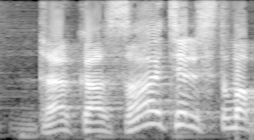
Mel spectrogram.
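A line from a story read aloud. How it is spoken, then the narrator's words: Growl. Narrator (Russian): прорычал Амуруа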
